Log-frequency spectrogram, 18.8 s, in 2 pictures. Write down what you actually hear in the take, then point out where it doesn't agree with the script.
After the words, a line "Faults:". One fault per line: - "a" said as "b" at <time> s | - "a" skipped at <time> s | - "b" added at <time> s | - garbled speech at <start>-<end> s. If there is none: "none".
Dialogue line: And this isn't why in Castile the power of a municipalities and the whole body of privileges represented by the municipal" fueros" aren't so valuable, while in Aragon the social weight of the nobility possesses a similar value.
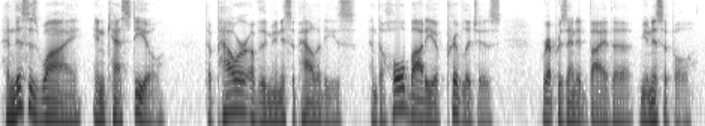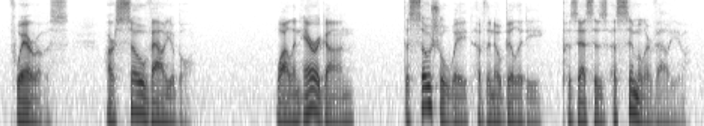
And this is why in Castile the power of the municipalities and the whole body of privileges represented by the municipal" fueros" are so valuable, while in Aragon the social weight of the nobility possesses a similar value.
Faults:
- "isn't" said as "is" at 0.4 s
- "a" said as "the" at 3.4 s
- "aren't" said as "are" at 10.8 s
